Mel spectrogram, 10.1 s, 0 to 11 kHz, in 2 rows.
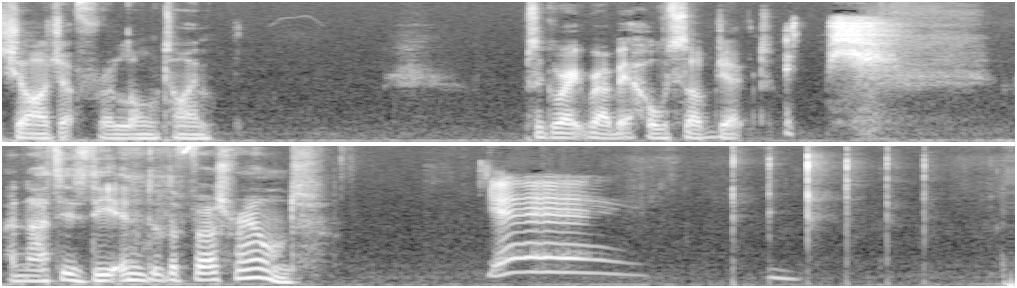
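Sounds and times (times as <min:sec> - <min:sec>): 
speech: 0:00.0 - 0:01.2, 0:02.6 - 0:06.8, 0:07.5 - 0:09.2
slow sarcastic hand claps: 0:08.7 - 0:09.9.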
